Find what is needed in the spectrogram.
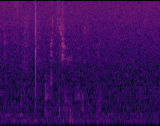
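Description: Near silence: room tone with a few faint clicks in the first second.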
